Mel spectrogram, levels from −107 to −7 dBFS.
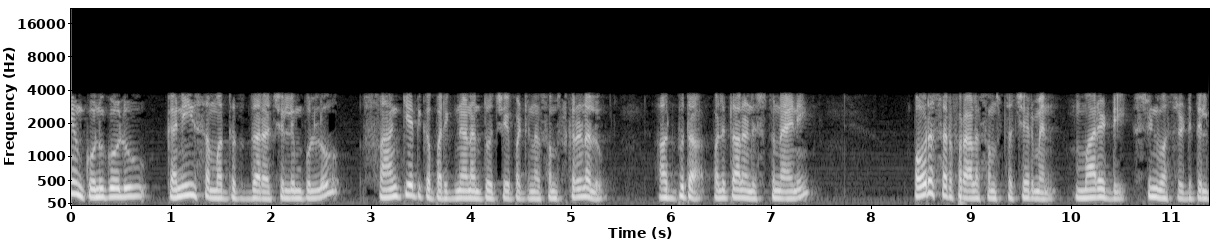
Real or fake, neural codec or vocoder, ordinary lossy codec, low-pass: fake; vocoder, 44.1 kHz, 128 mel bands every 512 samples, BigVGAN v2; none; 3.6 kHz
